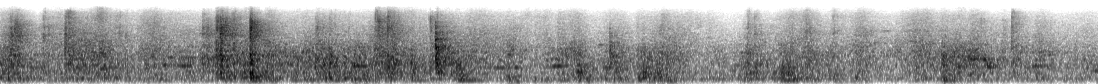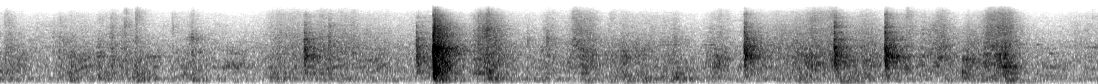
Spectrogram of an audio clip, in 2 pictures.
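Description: Fabric rustling and small plastic clicks as a winter cover is worked onto an infant car seat carrier and its side fasteners pressed shut. There is a sharper click about three-quarters of the way through.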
